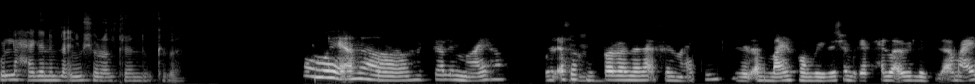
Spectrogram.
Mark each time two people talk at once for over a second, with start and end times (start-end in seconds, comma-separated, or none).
none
